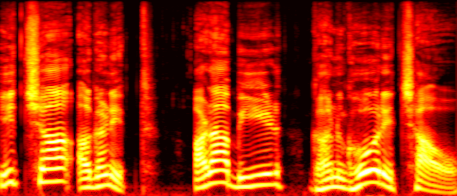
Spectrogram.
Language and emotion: Gujarati, neutral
